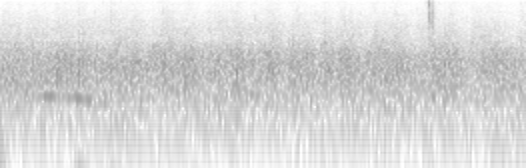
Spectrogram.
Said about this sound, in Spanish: Amén y amén. Aleluya. Denle un aplauso alabanza al Señor.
